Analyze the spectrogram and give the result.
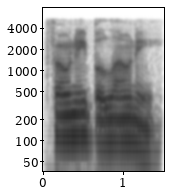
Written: phony-baloney

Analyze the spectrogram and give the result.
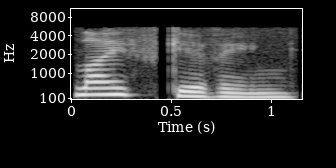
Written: life-giving

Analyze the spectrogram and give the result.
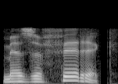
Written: mesophytic

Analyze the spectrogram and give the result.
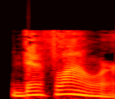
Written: deflowerer

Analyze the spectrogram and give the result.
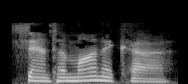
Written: Santa Monica

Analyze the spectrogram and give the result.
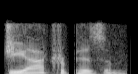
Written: geotropism

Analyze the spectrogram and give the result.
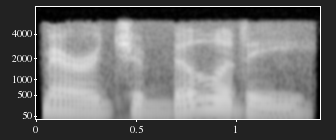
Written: marriageability

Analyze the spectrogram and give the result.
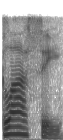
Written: glossae

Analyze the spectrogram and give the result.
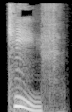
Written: kief

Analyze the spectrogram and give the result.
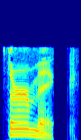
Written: thermic

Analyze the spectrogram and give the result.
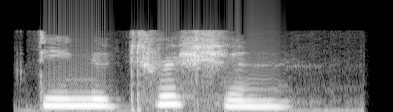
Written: denutrition

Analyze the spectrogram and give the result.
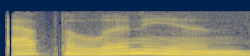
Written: Apollinian

